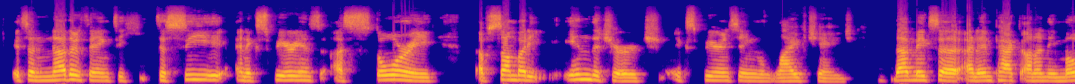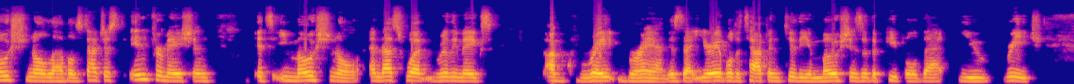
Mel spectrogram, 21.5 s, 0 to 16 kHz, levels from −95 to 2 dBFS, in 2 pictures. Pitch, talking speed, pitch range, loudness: 165 Hz, 155 wpm, 155-185 Hz, -13 LUFS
